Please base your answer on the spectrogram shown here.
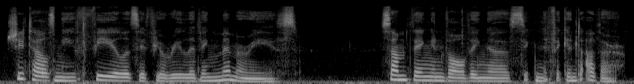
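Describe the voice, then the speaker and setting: A woman playing a cold, domineering medic in an ASMR roleplay, speaking in a breathy, condescending near-whisper with quiet menace. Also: low voice, normal speed, a little hiss or hum. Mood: falsely soothing. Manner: condescending, menacing, coolly authoritative. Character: cold, sadistic, domineering woman medic running a captive operation.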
